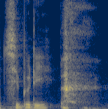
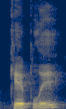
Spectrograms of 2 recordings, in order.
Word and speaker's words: Ghibli: To in Korean pronunciation, Chibi or this is more the accurate pronunciation I think. Not chibi. I think Americans pronounce it gibli. Gibli. Yeah. Yeah. Or jibli. Yeah. It's a famous great debate.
